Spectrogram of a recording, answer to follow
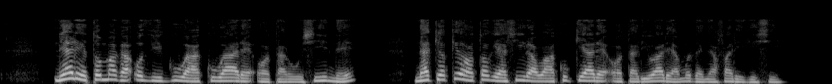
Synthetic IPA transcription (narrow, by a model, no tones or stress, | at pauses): neaɾetomaɣaʔoðiːɡuwakuaɾɛʔɔtaɾoɕiːne | nakeɔkeɔtɔɣeaɕiɾawakukeaɾɛʔɔtaɾiwaɾeamoðɛɲafaɾiɣiɕi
